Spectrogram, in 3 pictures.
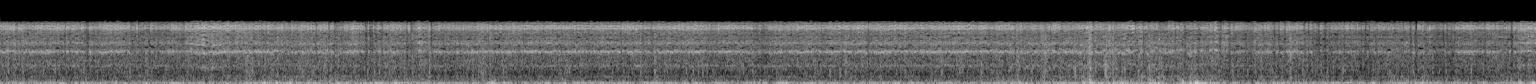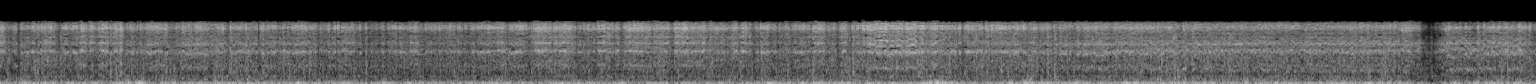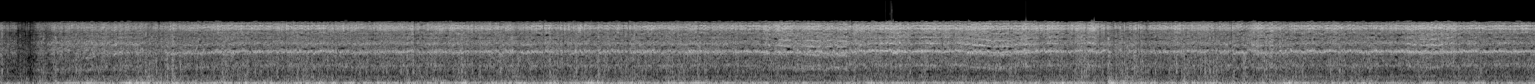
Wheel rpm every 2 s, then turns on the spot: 230, 230, 230, 230, 230, 230, 230, 230, 230, 240, 230, 230, 230, 200, 150, 160, 230, 230, 230, 220, 230, 230, 230.
none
